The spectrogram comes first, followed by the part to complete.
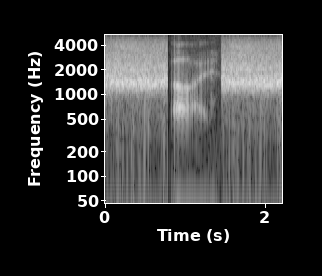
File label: "eye", American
